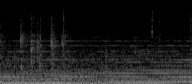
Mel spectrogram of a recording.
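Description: Rapid clicking of a computer keyboard being typed on, light irregular keystrokes close by over a steady low hum, with no voices.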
